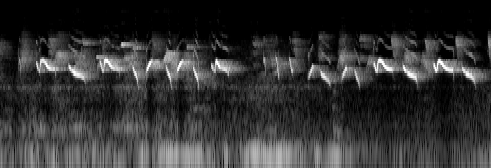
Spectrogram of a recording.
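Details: Abbott's babbler singing a loud masteran for tutoring contest birds in the nyiul style: rapid, irregular whistled phrases that swoop downward, about two notes a second, mixed with short buzzy notes, over a quiet low drone.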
